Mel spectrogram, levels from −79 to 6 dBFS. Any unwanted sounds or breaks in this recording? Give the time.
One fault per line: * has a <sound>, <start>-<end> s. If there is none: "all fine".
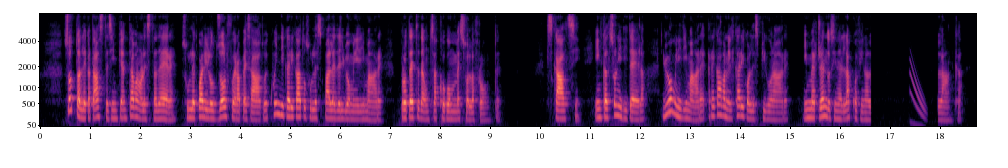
* has a chirp, 17.4-17.8 s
